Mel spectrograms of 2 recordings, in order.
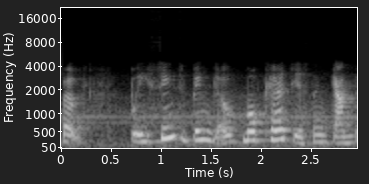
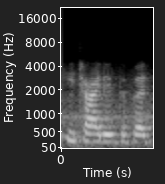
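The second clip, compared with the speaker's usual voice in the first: plain reading voice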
